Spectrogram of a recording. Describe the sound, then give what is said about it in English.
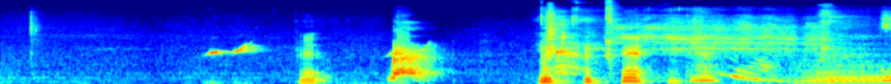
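A female dog barks at a person: a couple of short, sharp barks, then a louder, rougher run of barking and yapping that carries on to the end, preceded by a brief high squeak. “I'm not looking at you directly because I'm a shit house, but I'll bark at you.”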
